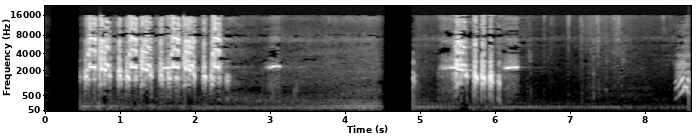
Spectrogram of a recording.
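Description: A grey francolin gives loud, harsh, grating notes in rapid repeated bursts, two outbursts a few seconds apart, over a steady low hum.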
